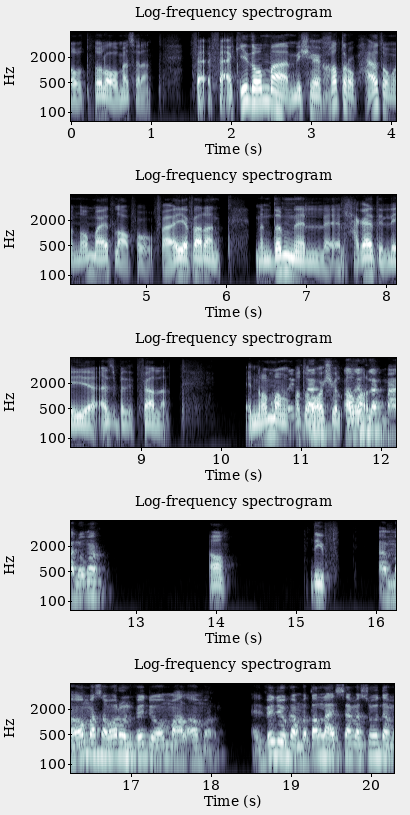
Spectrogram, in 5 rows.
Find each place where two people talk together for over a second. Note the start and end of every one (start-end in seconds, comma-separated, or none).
10.6-11.9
